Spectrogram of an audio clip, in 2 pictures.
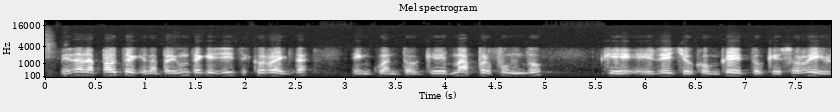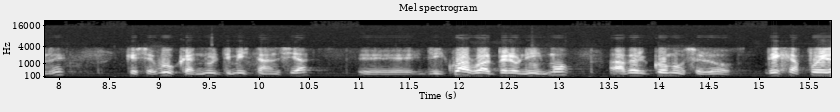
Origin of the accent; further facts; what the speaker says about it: La Pampa, Argentina; Pero somos peronistas, somos pampeanos, somos argentinos, punto.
